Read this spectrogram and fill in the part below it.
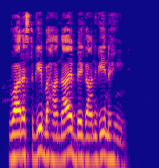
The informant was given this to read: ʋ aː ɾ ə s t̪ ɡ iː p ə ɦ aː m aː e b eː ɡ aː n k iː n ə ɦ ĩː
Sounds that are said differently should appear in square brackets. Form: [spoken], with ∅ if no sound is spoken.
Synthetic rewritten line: ʋ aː ɾ ə s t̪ ɡ iː [b] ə ɦ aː [n] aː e b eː ɡ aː n [ɡ] iː n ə ɦ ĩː

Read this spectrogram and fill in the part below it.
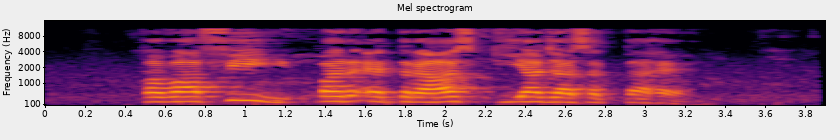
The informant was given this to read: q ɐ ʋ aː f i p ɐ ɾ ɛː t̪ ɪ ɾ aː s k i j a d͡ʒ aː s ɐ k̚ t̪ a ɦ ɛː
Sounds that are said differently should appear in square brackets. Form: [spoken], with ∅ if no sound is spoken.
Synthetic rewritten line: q ɐ ʋ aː f i p ɐ ɾ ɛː t̪ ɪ ɾ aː [z] k i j a d͡ʒ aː s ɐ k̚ t̪ a ɦ ɛː

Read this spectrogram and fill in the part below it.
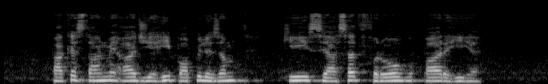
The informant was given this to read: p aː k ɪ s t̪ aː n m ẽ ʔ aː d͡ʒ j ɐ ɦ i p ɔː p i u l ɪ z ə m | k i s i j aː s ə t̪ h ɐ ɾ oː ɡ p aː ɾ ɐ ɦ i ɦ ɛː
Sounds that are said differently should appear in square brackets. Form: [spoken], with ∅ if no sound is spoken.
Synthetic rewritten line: p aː k ɪ s t̪ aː n m ẽ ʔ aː d͡ʒ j ɐ ɦ i p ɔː p [j] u l ɪ z ə m | k i s i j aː s ə t̪ [f] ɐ ɾ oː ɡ p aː ɾ ɐ ɦ i ɦ ɛː

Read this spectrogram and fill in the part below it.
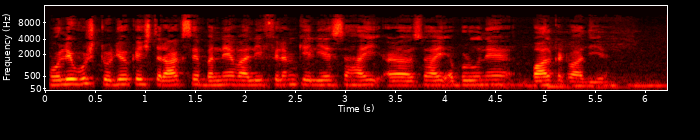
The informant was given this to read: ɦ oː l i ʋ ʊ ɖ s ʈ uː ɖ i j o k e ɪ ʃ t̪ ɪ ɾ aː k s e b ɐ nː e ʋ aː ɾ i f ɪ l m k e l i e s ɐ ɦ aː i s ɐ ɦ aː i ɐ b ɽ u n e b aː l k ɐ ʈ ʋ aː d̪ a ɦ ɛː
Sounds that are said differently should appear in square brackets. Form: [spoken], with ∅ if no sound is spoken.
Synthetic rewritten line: ɦ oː l i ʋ ʊ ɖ s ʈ uː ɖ i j o k e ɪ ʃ t̪ ɪ ɾ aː k s e b ɐ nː e ʋ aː [l] i f ɪ l m k e l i e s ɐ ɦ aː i s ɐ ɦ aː i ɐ b ɽ u n e b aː l k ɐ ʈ ʋ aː d̪ [i] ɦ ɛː

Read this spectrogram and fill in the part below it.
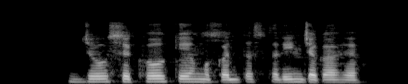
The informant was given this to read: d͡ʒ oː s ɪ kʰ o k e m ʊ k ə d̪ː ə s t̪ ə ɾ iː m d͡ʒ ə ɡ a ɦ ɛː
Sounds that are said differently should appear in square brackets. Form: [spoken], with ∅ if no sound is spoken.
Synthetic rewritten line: d͡ʒ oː s ɪ kʰ o k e m ʊ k ə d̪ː ə s t̪ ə ɾ iː [n] d͡ʒ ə ɡ a ɦ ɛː

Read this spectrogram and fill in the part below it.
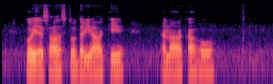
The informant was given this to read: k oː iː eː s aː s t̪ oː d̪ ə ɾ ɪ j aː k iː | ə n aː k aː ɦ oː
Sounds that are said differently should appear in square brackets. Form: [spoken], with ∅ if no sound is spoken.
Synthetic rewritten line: k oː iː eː s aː s t̪ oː d̪ ə ɾ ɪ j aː k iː | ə n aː k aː ɦ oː

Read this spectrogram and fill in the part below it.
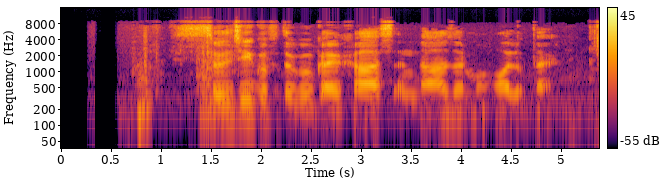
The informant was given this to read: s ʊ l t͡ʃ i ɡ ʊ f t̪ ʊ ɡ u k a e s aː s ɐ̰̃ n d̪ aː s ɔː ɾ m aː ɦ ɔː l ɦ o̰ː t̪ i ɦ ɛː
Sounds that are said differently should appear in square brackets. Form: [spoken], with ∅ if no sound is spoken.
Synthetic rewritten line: s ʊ l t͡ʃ i ɡ ʊ f t̪ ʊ ɡ u k a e [x] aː s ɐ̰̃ n d̪ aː [z] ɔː ɾ m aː ɦ ɔː l ɦ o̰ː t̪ [a] ɦ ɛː

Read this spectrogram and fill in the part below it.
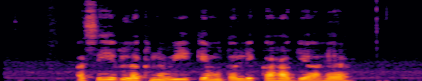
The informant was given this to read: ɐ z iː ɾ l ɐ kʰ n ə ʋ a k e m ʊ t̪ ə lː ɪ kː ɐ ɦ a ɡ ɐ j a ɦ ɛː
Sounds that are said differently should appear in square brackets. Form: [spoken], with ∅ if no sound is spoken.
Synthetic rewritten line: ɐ [s] iː ɾ l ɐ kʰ n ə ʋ [i] k e m ʊ t̪ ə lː ɪ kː ɐ ɦ a ɡ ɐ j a ɦ ɛː

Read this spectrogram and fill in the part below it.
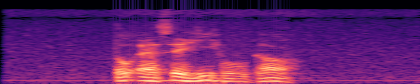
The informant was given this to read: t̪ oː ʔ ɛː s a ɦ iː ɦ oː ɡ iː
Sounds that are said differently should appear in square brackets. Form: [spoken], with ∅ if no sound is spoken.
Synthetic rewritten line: t̪ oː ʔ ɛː s [e] ɦ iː ɦ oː ɡ [aː]

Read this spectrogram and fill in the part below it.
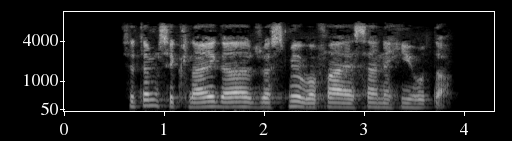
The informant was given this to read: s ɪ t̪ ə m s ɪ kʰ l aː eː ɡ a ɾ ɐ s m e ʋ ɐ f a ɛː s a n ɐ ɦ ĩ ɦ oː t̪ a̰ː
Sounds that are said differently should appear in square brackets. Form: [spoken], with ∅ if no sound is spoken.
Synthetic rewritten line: s ɪ t̪ ə m s ɪ kʰ l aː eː ɡ a ɾ ɐ s m e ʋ ɐ f a ɛː s a n ɐ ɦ ĩ ɦ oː t̪ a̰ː

